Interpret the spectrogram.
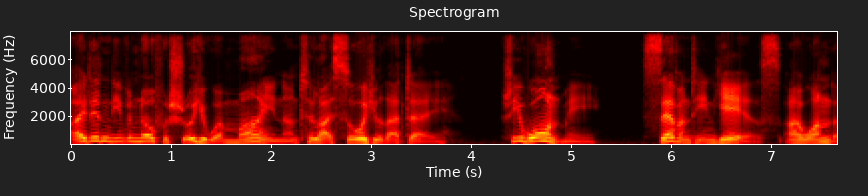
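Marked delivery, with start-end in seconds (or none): none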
